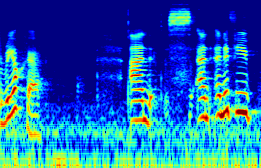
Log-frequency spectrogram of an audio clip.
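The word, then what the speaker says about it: Rioja: so someone yeah so if you have a red wine that is r o r i o j a it's a rioka and and and if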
